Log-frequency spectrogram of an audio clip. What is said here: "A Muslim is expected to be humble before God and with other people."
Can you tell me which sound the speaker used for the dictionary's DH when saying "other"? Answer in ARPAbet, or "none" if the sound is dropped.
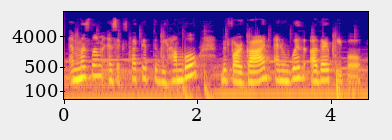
DH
